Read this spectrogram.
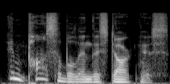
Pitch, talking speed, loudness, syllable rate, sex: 150 Hz, 140 wpm, -15 LUFS, 5.2 syllables/s, male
